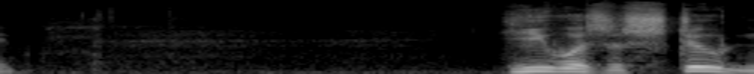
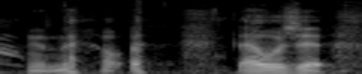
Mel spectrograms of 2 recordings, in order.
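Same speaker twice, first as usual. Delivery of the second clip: ordinary talk, nothing marked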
